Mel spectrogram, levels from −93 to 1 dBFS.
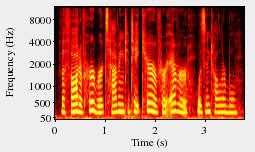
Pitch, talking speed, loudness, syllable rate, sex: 220 Hz, 205 wpm, -18 LUFS, 6.0 syllables/s, female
